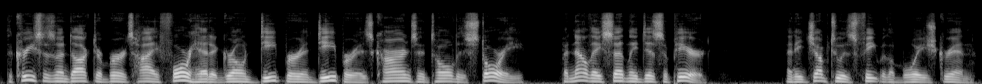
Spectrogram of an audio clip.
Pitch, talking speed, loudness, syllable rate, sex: 125 Hz, 200 wpm, -17 LUFS, 5.4 syllables/s, male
